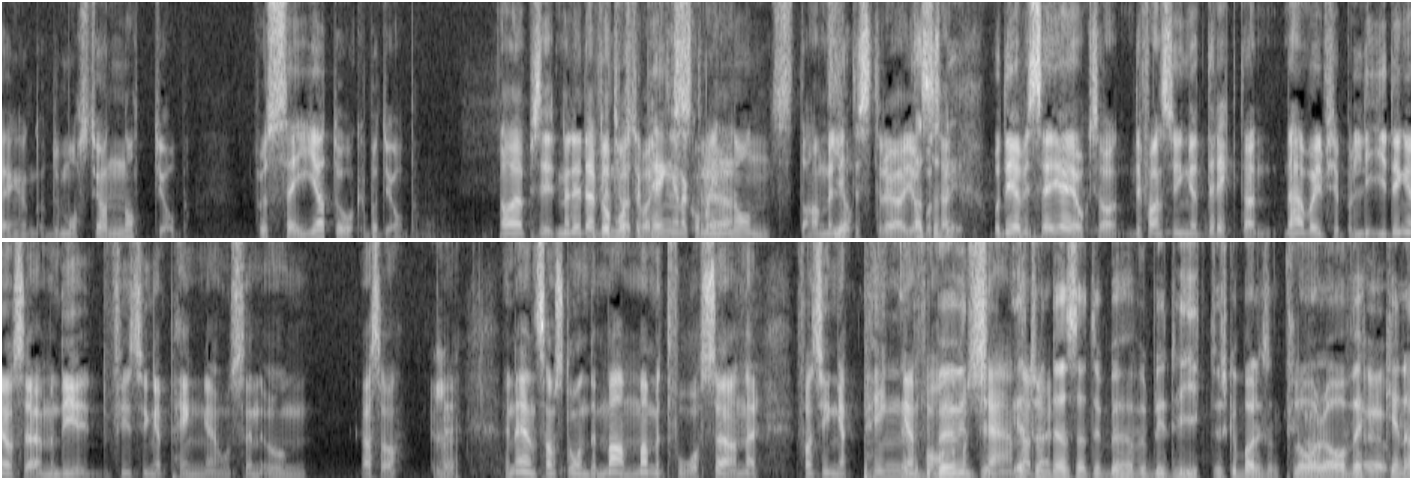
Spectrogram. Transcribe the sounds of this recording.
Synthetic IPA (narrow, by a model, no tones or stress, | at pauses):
ɛŋːad̪ɵmɔst̪əjəhɑːnɔt̪ːjɔ̰bː | fœɾɔsɛjːaːt̪̚d̪ɵoːkəɾpʰɔɛt̪jɔ̰bː | jɑːjɑpɾɛs̬iːsmɛnd̪ɛd̪æɾfd̪ɾɔmmɔst̪t̪əɛvapʰɛŋːaɳakkɔmːaɪnːɔnst̪a̰mɛliːt̪əst̪ɾøːjɔbːɔsæɔd̪ɛjavɪlsɛjːaæɾɔksɔd̪ɛfansjɵɪŋːad̪ɪɾɛkt̪ad̪ɛhæːɾvaɾjɪːfə̥ʂ̬ɛjpʰɔliːd̪ɪŋaɾɔsɔd̪æ̰ɾmɛnd̪ɛd̪ɛfɪnsjʏɪŋːapʰɛŋːaɾhʊsɛ̰nɵ̰ŋː | alsɔ̰ | ɛlːə̰ɾ | ɛnɛnsamst̪oːənd̪əmamːamɛt̪ʰv̥oːsøːnə̰ɾ | fansjəɵɪŋːapʰɛŋːaɾfd̪ɔɾhɔbɛh̪øːɾɪntæːnjɑk̪ad̪ʰuːnɛɛns̬at̪̚d̪ɵbɛhøːvəɾbliːɾiːkd̪ɵskabɑːɾalɪksɔmkʰlɑːɾavːɛːəɳa̰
